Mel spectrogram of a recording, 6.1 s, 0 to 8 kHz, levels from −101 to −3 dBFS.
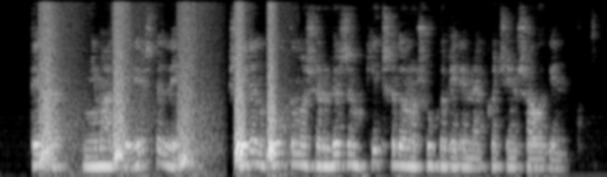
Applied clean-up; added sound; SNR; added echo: none; Whoosh, swoosh, swish; -4 dB; reverberation time 0.2 s.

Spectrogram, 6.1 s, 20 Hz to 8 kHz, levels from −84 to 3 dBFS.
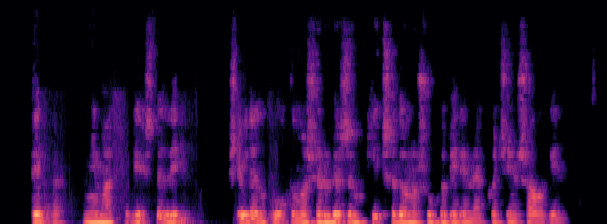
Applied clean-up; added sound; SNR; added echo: neural mask model DeepFilterNet 3.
